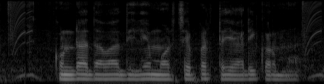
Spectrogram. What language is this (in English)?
Magahi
